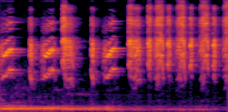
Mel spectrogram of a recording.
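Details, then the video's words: Long-tailed shrike lure song for birds after moulting: squeaky, rising notes give way to a quick series of harsh rasping bursts, over a steady low hum. "Pancingan cendet habis mabung pasti bunyi"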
